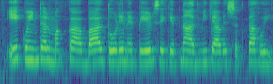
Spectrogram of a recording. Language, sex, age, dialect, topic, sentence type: Magahi, female, 31-35, Western, agriculture, question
